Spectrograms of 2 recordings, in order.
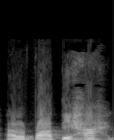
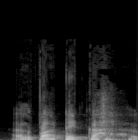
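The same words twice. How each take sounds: First: The word has standard Arabic pronunciation. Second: The ha sound becomes a k-like sound.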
